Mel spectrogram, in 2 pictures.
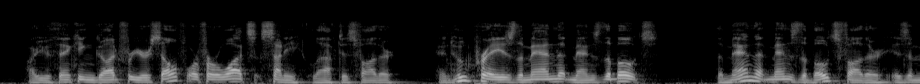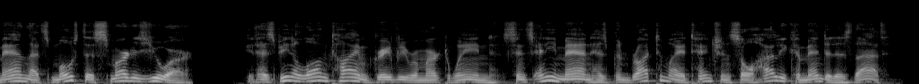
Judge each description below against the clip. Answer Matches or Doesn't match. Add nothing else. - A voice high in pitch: Doesn't match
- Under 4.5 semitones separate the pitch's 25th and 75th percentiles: Doesn't match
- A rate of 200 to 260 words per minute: Matches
